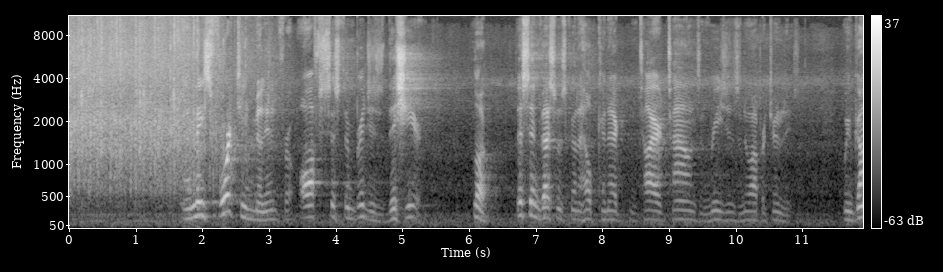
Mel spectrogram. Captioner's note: applause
